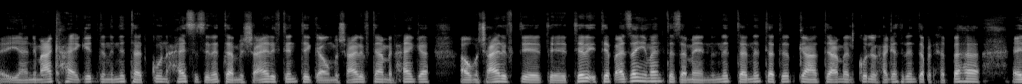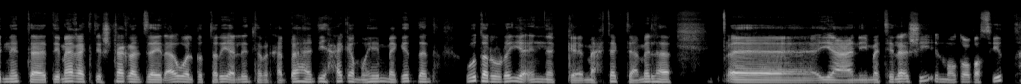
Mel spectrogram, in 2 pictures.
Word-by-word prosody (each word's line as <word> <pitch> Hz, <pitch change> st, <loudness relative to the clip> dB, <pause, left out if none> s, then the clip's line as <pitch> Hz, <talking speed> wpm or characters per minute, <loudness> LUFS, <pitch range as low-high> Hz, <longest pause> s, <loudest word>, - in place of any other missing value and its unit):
يعني 105 Hz, +1 st, -4 dB
معاك 115 Hz, +3 st, +4 dB
حق -, -, +1 dB
جدًا 125 Hz, +2 st, -2 dB
إن 115 Hz, +3 st, -5 dB
أنت 130 Hz, -3 st, -1 dB
تكُون 125 Hz, +3 st, -3 dB
حاسس 125 Hz, -3 st, 0 dB
إن 110 Hz, -, -1 dB
أنت 120 Hz, -, 0 dB
مش 105 Hz, 0 st, 0 dB
عارف 125 Hz, 0 st, +3 dB
تنتِج 120 Hz, -1 st, -2 dB
أو 100 Hz, -, +3 dB
مش 100 Hz, 0 st, -5 dB
عارف 120 Hz, 0 st, +3 dB
تعمِل 115 Hz, -2 st, -1 dB
حاجة 120 Hz, 0 st, +1 dB, 0.3 s
أو 105 Hz, -, +3 dB
مش 110 Hz, -, -1 dB
عارف 130 Hz, -3 st, +5 dB
ت -, -, -4 dB
ت 105 Hz, -2 st, +1 dB, 0.2 s
تر 150 Hz, +2 st, +6 dB
تبقى 130 Hz, -3 st, +2 dB
زي 160 Hz, +2 st, +4 dB
ما 145 Hz, -, +3 dB
أنت 150 Hz, -4 st, -3 dB
زمان، 105 Hz, -2 st, -1 dB
إن 115 Hz, +4 st, -7 dB
أنت 135 Hz, 0 st, -3 dB
إن 115 Hz, +3 st, +2 dB
أنت 140 Hz, -, -1 dB
ترجَع 130 Hz, -3 st, +2 dB
تعمل 115 Hz, +1 st, +1 dB
كلّ 130 Hz, +1 st, -3 dB
الحاجات 115 Hz, +1 st, -2 dB
اللي 125 Hz, +1 st, -3 dB
أنت 125 Hz, -, -6 dB
بتحبّها 130 Hz, 0 st, 0 dB, 0.4 s
إن 120 Hz, +3 st, +1 dB
أنت 110 Hz, -5 st, +2 dB
دماغك 130 Hz, 0 st, +2 dB
تشتغل 125 Hz, -1 st, 0 dB
زي 115 Hz, -1 st, +2 dB
الأول 125 Hz, +3 st, +1 dB
بالطريقة 120 Hz, +3 st, -1 dB
اللي 115 Hz, +4 st, -3 dB
أنت 120 Hz, -4 st, -6 dB
بتحبّها، 125 Hz, +4 st, -2 dB
دي 135 Hz, +3 st, -4 dB
حاجة 140 Hz, -1 st, -2 dB
مهمة 120 Hz, +2 st, -3 dB
جدًا 140 Hz, -3 st, -2 dB, 0.4 s
وضرورية 145 Hz, -5 st, +1 dB
إنك 115 Hz, -2 st, -5 dB
محتاج 100 Hz, +8 st, -2 dB
تعملها 125 Hz, -1 st, 0 dB, 0.6 s
آآ، 100 Hz, -3 st, +3 dB
يعني 105 Hz, -1 st, +1 dB
ما 105 Hz, 0 st, -2 dB
تقلَقش 130 Hz, +5 st, 0 dB
الموضوع 115 Hz, -, -4 dB
بسيط 170 Hz, +5 st, -2 dB
120 Hz, 190 wpm, -25 LUFS, 110-130 Hz, 0.6 s, تر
